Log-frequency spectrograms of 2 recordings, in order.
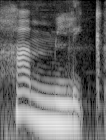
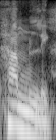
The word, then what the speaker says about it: Heimlich: Ah, mira, y dice Cecilia que se pronuncia Hamlick. – Hamlick.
